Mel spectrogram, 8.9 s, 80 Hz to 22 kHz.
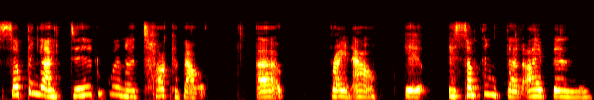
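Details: Woman with acquired cerebellar ataxia after a brain tumor at age 18; told it was non-progressive but reports it is now deteriorating, with her speech affected; ataxic dysarthria.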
